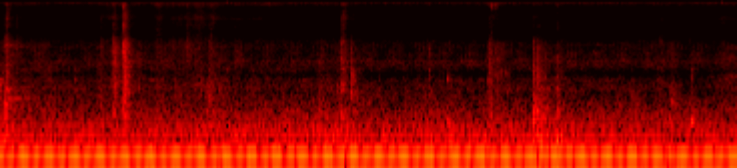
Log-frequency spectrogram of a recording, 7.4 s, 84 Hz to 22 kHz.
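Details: Phil Frey brass oak leaf antique ceiling fan with Hunter six-blade adapter and 38" Homestead blades, about 211 RPM, running without oil: loud steady hum with rhythmic throb about four per second and ticks; vibration noise, cause uncertain.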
